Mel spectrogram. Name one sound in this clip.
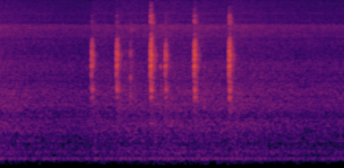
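Small plastic clicks sound close by.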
